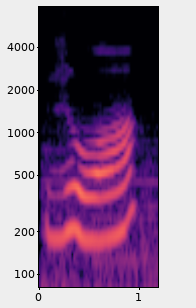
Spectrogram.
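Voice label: "ruo3", Mandarin Chinese pinyin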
